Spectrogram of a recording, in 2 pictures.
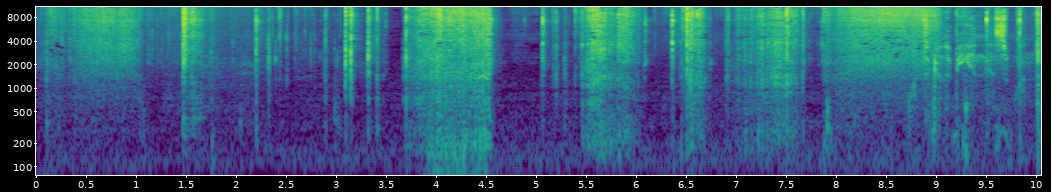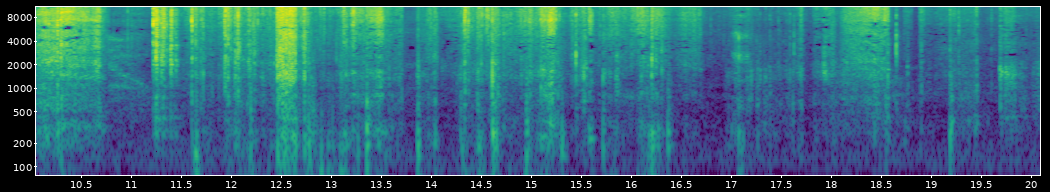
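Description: Opening a taped cardboard shipping box by hand: a box cutter slicing through packing tape, then cardboard flaps tearing, scraping and rustling as the box is pulled open and smaller boxes are drawn out. The sound comes in irregular bursts with sharp clicks.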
